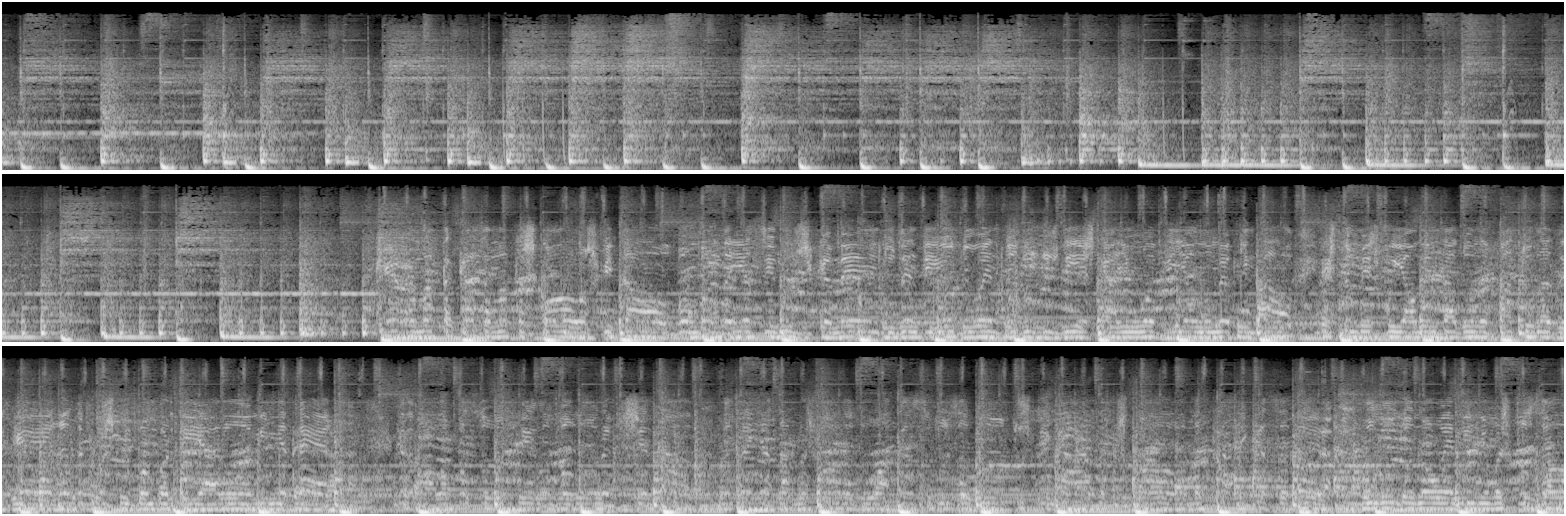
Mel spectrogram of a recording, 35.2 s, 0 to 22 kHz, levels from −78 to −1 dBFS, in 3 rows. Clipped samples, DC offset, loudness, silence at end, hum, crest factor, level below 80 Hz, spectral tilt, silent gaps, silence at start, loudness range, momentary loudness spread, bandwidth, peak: under 0.1%; 0.2%; -14 LUFS; 0 s; none; 12 dB; -20 dBFS; -4.5 dB/octave; none; 0 s; 3 LU; 4 LU; 17 kHz; 0 dBFS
